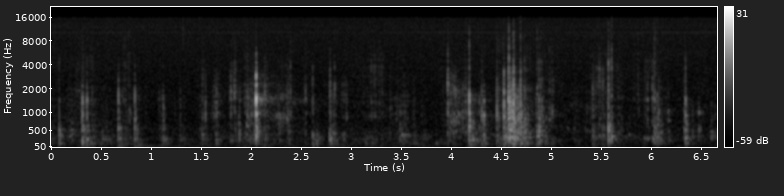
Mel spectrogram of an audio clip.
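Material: Plastic.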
